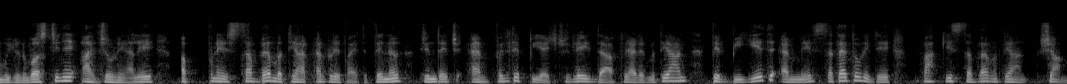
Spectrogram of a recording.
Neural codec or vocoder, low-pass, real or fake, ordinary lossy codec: codec, 16 kHz in and 24 kHz out, 0.6 kbps, FocalCodec, streaming, 4096 codes; 7.2 kHz; fake; AAC, 32 kbps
